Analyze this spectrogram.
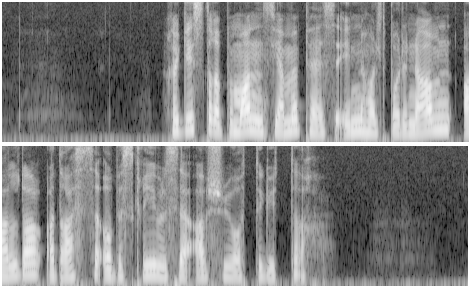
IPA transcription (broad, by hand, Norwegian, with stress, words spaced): ʁɛˈɡɪstəʁə ˈpoː ˈmɑnn̩s ˈjɛməˌpeːsɛ ˈɪnəˌhɔlt ˈboːɖə ˈnɑʋn ˈɑldəʁ ʔɑˈdʁæsə ˈʔoː bəˈskʁiːʋəlsə ˈɑːʋ ˈʃʉː ˈɔtə ˈɡʉtəʁ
